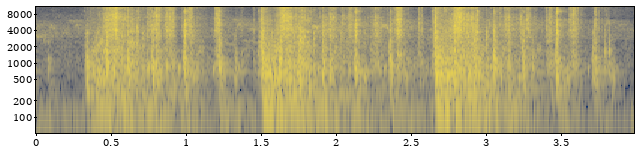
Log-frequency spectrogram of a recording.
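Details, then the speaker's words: 1969 Lawn-Boy bricktop model 3055 two-stroke, sitting for years, fired on carb cleaner sprayed into the carburettor with lubricant in the cylinder: rough sputtering bursts catch and fade several times, smoking, coming back to life. "She's smoking. Oh yeah, she's gonna live. She is gonna live."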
